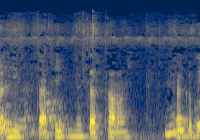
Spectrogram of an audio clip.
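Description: A woman speaking in Thai, with a faint, steady, high-pitched cricket trill underneath.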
